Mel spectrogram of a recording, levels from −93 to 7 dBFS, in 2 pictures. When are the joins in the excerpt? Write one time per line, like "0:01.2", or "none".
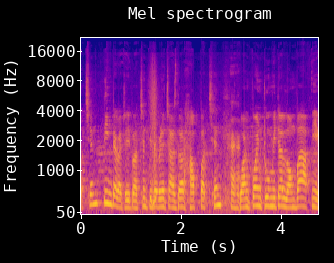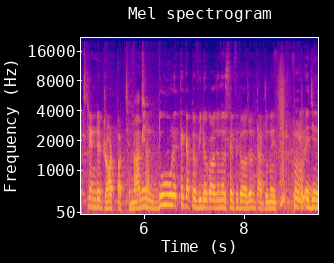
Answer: none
